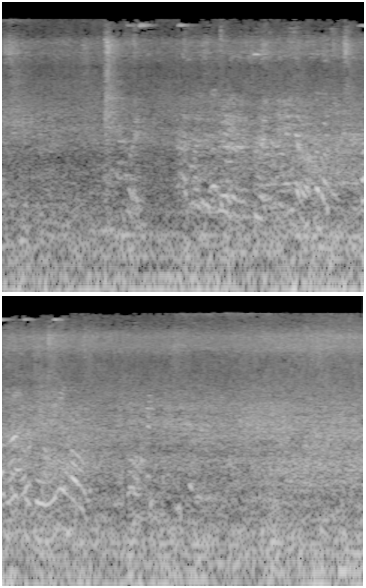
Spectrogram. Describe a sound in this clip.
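Low city traffic rumbles steadily outdoors.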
